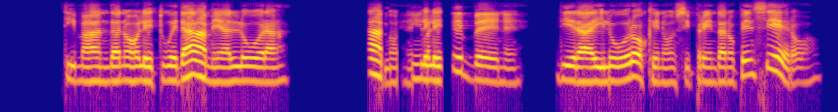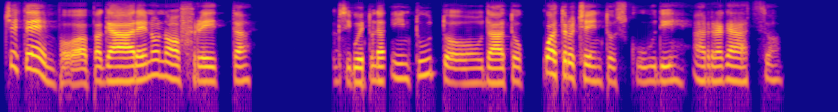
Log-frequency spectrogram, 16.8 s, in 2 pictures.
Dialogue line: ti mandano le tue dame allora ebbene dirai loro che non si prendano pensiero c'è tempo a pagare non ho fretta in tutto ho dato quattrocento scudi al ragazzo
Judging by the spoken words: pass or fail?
fail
